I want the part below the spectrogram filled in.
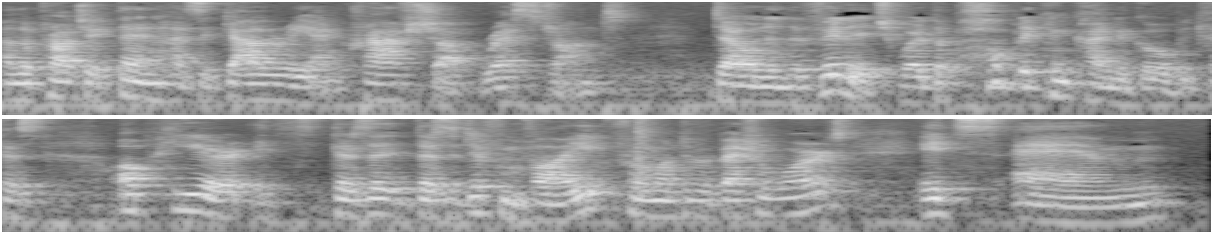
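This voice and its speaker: An Irish man speaks in a lilting storyteller's way, casual and reflective. His mid-pitched voice rings in a very echoey space, picked up from a distance over faint noise. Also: animated, normal speed. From Ireland. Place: beside a small fire in a dark stone hearth. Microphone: distant camera microphone.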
